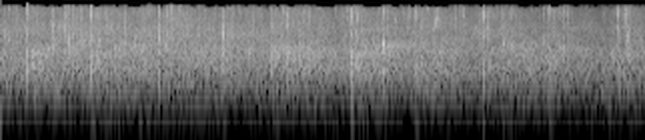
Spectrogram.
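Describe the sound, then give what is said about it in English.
A crowd claps steadily for a few seconds, a dense patter of many hands at an even, moderate loudness with no voices rising above it. “You should have clapped there.”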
